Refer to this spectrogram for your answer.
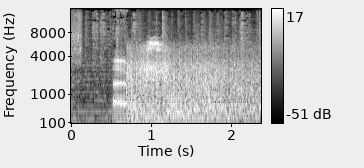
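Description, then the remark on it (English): After a brief quieter lead-in, a car engine explosion bursts in loud as the engine erupts in flame and the car skids into a cornfield, then rolls on as a sustained, crackling, roaring rumble. “So basically, like, the entire engine erupts in flame. The car skids round and disappears into the cornfield, and you hear a dissonant explosion.”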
